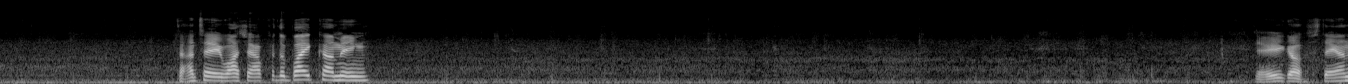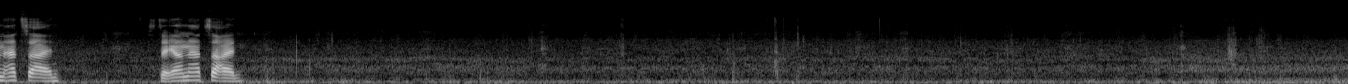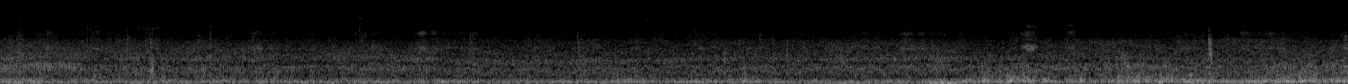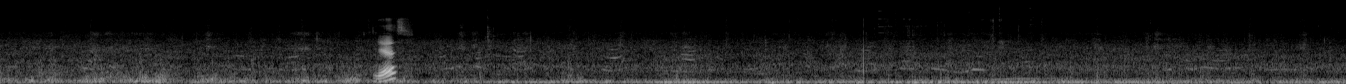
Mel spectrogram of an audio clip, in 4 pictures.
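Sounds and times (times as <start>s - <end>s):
wind rushing over microphone: 15.9s - 48.7s.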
